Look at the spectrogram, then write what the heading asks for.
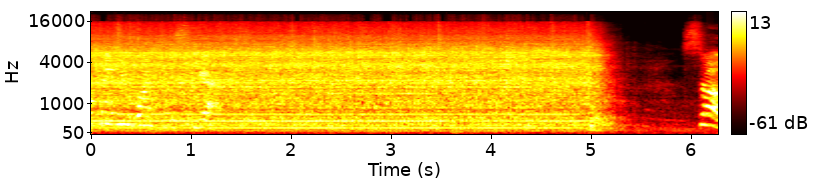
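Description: A kitchen blender-grinder whirs loudly and steadily while blending food, then cuts off abruptly near the end and leaves a short quiet gap before a brief noise.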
